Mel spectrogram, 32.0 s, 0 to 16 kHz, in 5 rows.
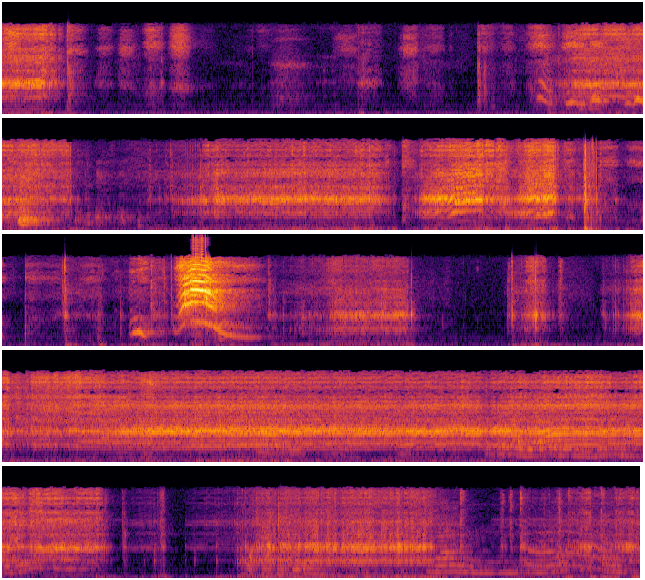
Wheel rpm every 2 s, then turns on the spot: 20, 0, 0, 20, 30, 30, 10, 10, 10, 20, 40, 40, 40, 20, 20, 20.
12-14 26-30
